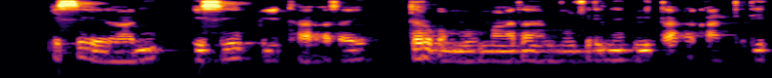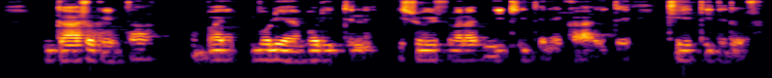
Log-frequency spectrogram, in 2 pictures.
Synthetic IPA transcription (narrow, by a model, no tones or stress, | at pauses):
ʔɪsːɪheːɾaːn | ɪsːɪb̥iːt̪ʰːaːɐ̰sɐj | d̪̥ɐɾɔkʼɔmːɔmaːt̪aːbuːt͡ʃʼːɪd̪ɪnːɛmɪt̪ːaːkɐkʼɐnt̪ʼːɪd̪ɪ | ɡaːʃɔke̞ːt̪ːaː | ʊbːɐjbɔlɪjabɔlid̪ːɪnːɛ | ɪsːɔjsʊbɐlɐmiːt͡ʃʼːid̪ːɛnːɛkʰa̰ːʔɪ̰d̪ːɛkʰeːt̪ʼːid̪ɛd̪o̰ːs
